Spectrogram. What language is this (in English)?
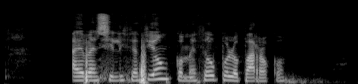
Galician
